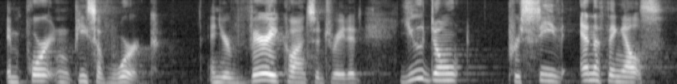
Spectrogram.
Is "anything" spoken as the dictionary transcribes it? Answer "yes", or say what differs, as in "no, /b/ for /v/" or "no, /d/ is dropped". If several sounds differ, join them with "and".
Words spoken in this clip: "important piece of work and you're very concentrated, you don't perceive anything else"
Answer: yes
